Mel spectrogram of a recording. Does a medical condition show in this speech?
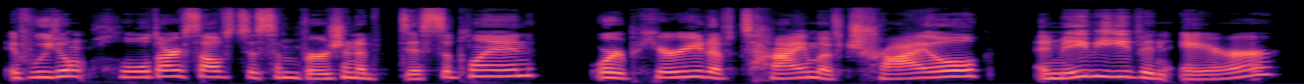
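No.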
